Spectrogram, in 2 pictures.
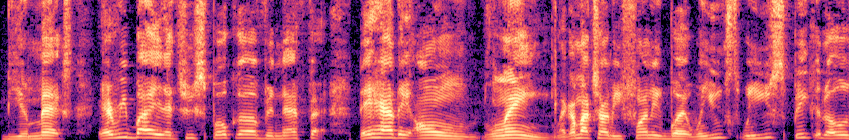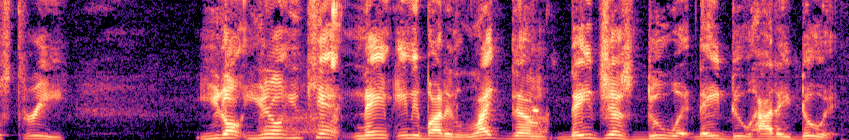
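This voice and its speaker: A man hosts a relaxed podcast interview with a slightly high voice. His talk is loose and full of slang and filler phrases. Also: moderate pace. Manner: laid-back slangy talk, many "you know what I'm saying" fillers. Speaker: podcast host. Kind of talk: casual interview.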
